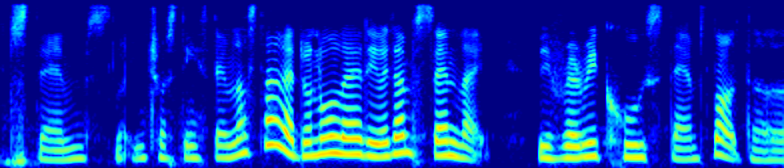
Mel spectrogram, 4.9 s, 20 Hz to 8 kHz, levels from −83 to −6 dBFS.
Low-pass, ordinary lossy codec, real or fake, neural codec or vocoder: 7.2 kHz; none; fake; codec, 16 kHz, 2 kbps, X-Codec, HuBERT features, trained on LibriSpeech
